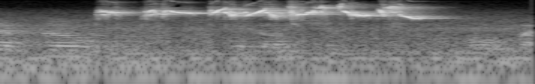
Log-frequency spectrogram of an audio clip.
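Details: Young double-collared seedeater kept in captivity, singing mateiro style: a loud, high, continuous run of rapid twittering and slurred whistled notes lasting about a second and a half, ending on a falling note.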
